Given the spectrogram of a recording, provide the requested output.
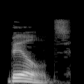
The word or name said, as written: builds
